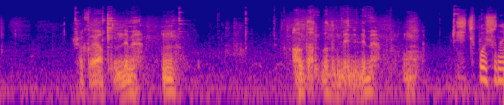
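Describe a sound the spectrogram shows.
A man speaks calmly and with amusement, close by.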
